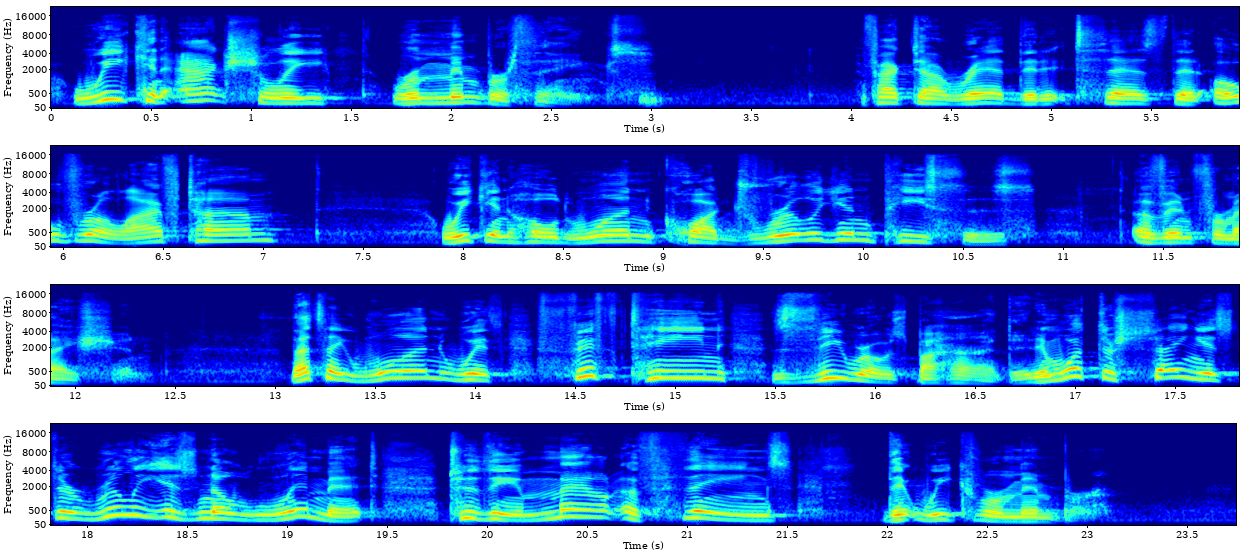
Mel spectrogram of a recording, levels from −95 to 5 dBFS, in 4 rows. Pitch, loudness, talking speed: 230 Hz, -34 LUFS, 130 wpm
